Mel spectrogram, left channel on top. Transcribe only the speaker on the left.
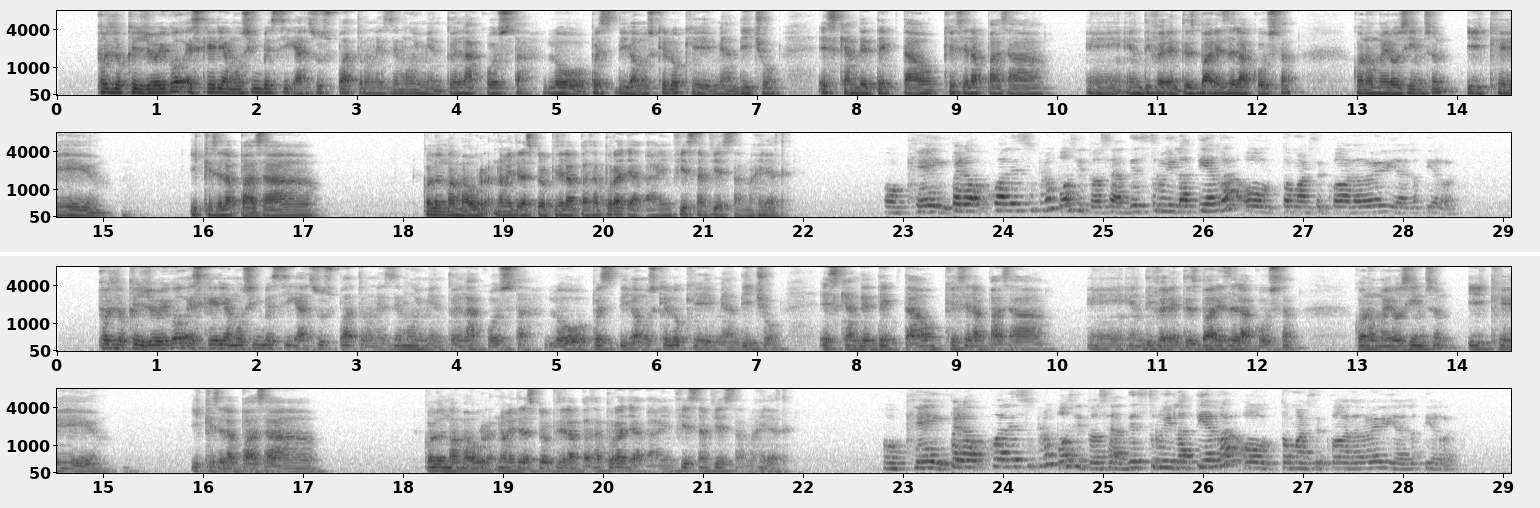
Pues lo que yo digo es que deberíamos investigar sus patrones de movimiento en la costa. Lo, pues digamos que lo que me han dicho es que han detectado que se la pasa eh, en diferentes bares de la costa con Homero Simpson y que, y que se la pasa con los mamaburra. No mentiras, pero que se la pasa por allá en fiesta en fiesta, imagínate.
